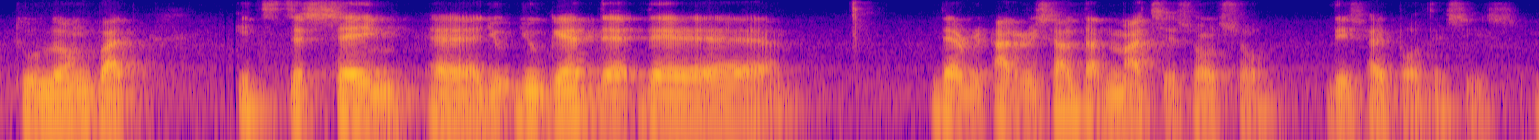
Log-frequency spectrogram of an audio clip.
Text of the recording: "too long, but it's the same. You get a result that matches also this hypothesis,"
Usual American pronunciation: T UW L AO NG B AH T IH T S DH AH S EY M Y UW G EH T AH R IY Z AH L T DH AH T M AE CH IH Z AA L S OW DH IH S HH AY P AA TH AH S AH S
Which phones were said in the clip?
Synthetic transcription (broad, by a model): T UW L AO NG B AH T IH T S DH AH S EY M Y UW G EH T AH R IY S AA L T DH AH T M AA CH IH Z AA L S OW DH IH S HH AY P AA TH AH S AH S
